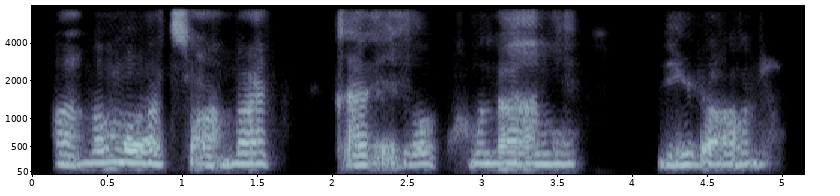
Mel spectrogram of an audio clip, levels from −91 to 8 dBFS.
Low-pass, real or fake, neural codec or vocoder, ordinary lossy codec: 7.2 kHz; fake; codec, 16 kHz, 1 kbps, FreqCodec, smaller model; none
